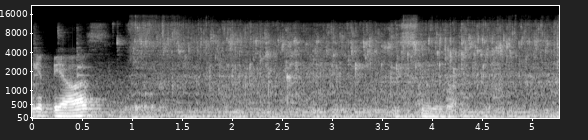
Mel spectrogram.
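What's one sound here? Onions sizzle steadily as they fry in hot oil.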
